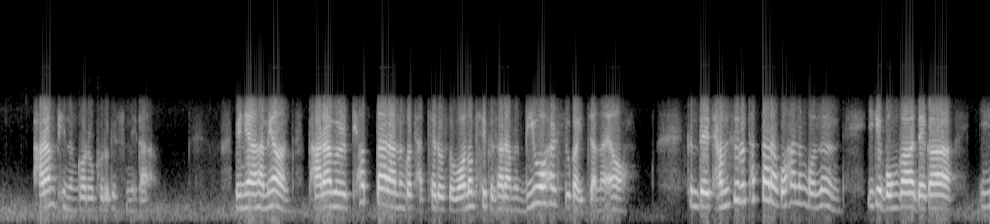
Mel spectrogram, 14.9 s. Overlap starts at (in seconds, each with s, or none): none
